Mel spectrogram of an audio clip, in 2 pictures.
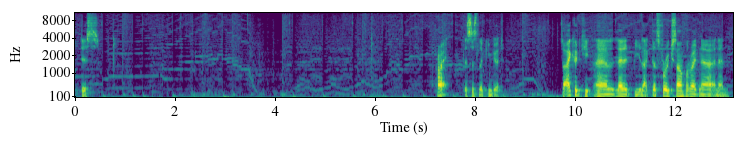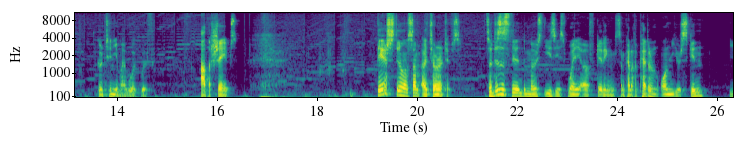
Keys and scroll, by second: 0.8 w, 6.6 w, 13.5 alt+8.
